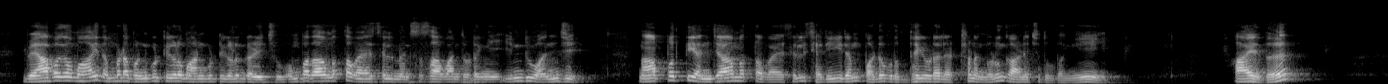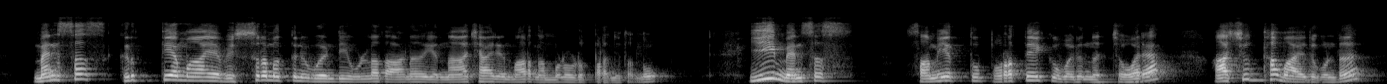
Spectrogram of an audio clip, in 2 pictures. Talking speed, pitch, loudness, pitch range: 80 wpm, 145 Hz, -22 LUFS, 125-185 Hz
